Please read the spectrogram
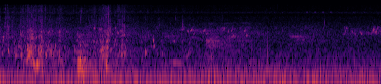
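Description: Outdoor rural ambience: a steady low rumble, a few short rustling or splashing strokes in the first two seconds, and faint high chirps later on.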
